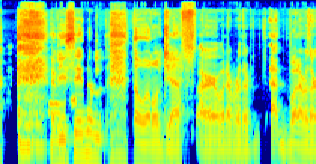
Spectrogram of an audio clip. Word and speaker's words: GIF: It's GIF. No, it's GIF. GIF, like the peanut butter.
